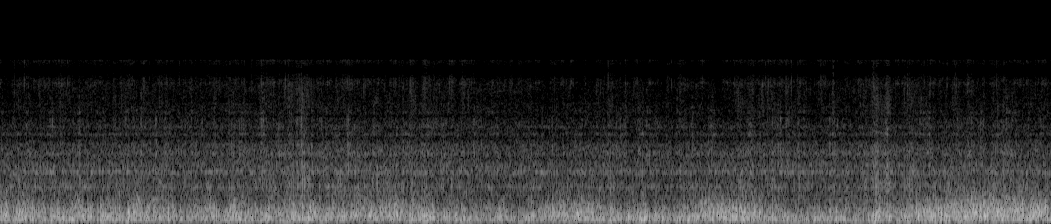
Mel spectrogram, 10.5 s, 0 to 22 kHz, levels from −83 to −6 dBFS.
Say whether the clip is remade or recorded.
recorded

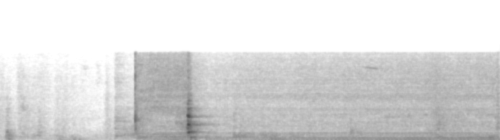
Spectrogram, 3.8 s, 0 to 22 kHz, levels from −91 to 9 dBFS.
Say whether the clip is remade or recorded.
recorded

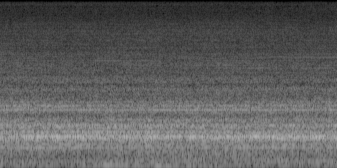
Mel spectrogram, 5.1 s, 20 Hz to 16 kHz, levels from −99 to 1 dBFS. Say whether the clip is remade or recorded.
recorded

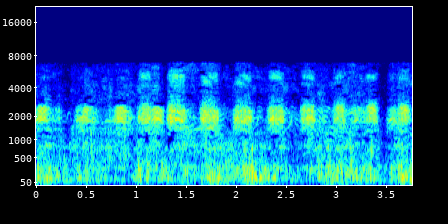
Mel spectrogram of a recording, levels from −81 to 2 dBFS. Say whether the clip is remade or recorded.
recorded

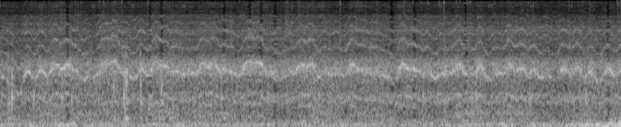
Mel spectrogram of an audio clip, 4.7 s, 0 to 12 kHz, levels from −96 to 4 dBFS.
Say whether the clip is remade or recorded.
recorded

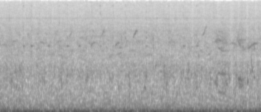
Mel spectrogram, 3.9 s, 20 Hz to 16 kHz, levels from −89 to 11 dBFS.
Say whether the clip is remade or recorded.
remade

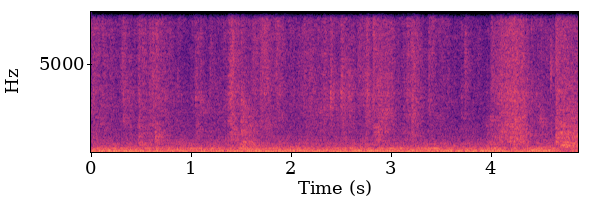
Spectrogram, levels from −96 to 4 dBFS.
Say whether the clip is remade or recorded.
recorded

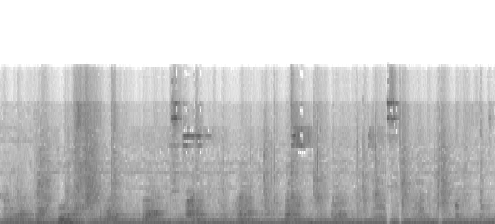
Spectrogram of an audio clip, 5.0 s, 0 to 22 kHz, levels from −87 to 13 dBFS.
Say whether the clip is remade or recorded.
recorded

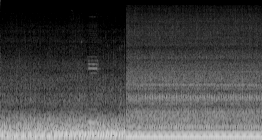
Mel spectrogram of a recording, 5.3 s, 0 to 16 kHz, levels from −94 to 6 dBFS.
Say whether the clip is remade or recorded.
recorded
